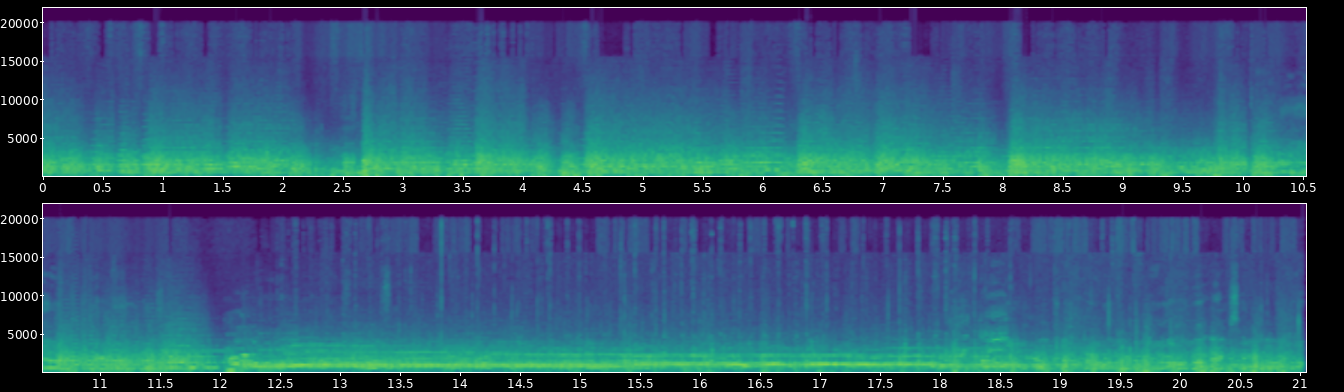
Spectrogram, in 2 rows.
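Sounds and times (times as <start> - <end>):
brass marching band playing: 0.0 - 21.0.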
